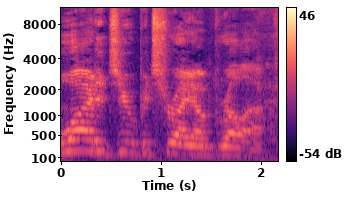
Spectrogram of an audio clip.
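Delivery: deep, synthesizer-like disguised voice-changer voice. Retelling a scene, the speaker quotes Jill questioning Alice in a deep voice-changer voice. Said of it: "She's got the deep voice going on".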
